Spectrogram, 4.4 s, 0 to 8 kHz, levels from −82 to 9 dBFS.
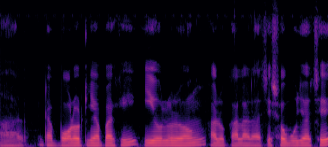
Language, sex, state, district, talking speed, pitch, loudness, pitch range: Bengali, male, West Bengal, Kolkata, 175 wpm, 125 Hz, -31 LUFS, 120-130 Hz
